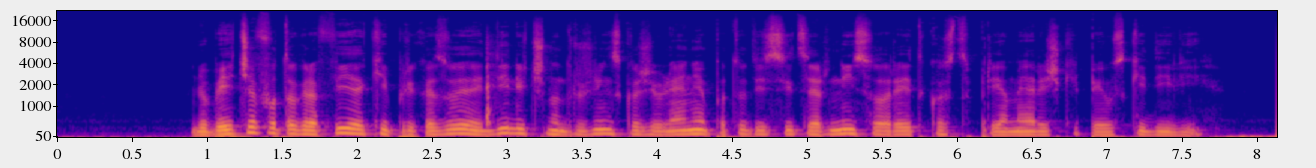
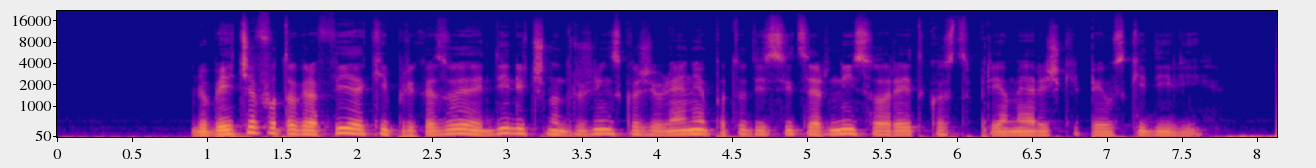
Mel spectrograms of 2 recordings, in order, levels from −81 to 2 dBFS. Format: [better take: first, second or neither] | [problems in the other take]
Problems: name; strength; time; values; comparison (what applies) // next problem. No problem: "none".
second | background sound (Tap); 15 dB below the speech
